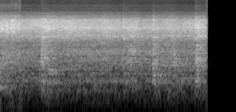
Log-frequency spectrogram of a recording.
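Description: Diced potatoes and carrots with salt and dried red chili frying in oil, a steady loud hiss of sizzling that runs unbroken for about three seconds before cutting off abruptly.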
